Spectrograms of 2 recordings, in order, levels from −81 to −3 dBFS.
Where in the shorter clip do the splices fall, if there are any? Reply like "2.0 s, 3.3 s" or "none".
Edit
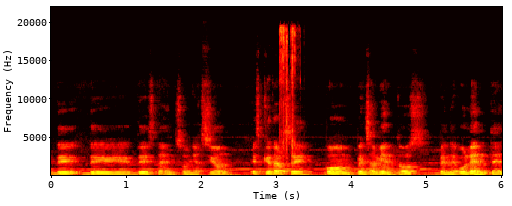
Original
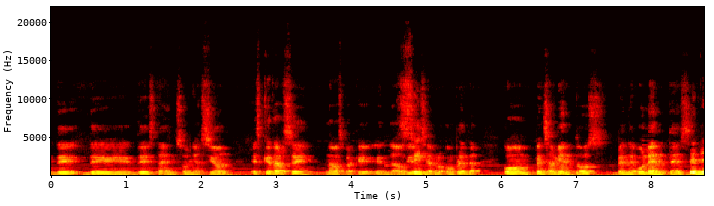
3.5 s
